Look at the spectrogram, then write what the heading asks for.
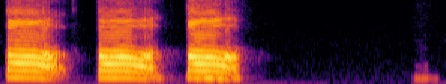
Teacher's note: ٹھیک ہے، فیل بھی کر کے دیکھیں، طا، طا، طا میں دیکھیں اب اکثر لسان کو بھی آپ بلند کریں، وسط اللسان کو بھی بلند کریں، اور طا کا مخرج کیا ہے؟ طرف اللسان، تو تقریباً آپ کی زبان تالو سے لپٹ گئی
